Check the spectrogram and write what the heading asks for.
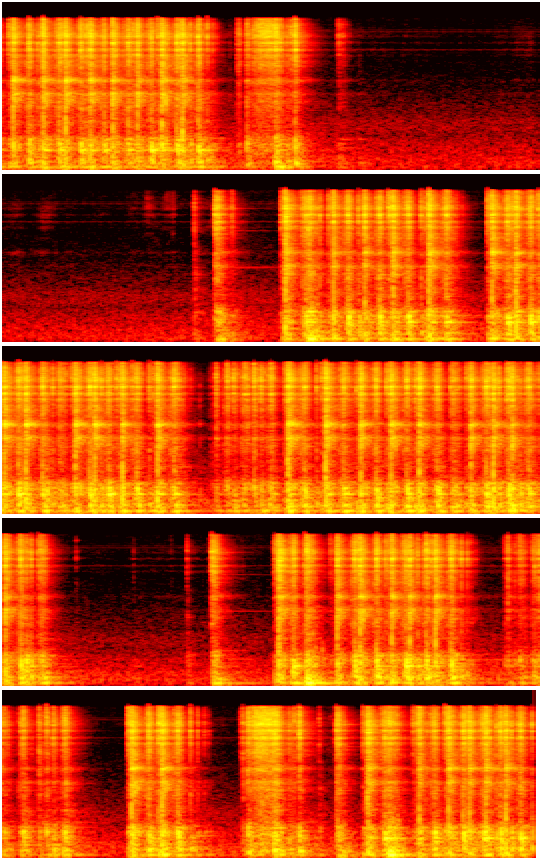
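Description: Typewriter keys struck in quick runs as lines of text are typed. There is a pause of about three seconds near the start and shorter breaks between the later runs.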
